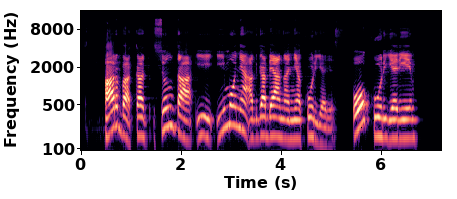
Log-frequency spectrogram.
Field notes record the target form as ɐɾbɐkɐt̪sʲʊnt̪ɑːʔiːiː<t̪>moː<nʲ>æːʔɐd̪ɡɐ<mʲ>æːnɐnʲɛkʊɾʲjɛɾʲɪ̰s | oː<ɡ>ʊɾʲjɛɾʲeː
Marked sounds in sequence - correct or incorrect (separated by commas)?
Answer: incorrect, correct, incorrect, incorrect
